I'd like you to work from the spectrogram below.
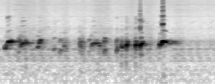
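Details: A male white-breasted waterhen, recorded live in daytime, gives a quick run of croaking, gurgling mid-pitched notes, about a dozen in two seconds, ending on a sharper note.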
